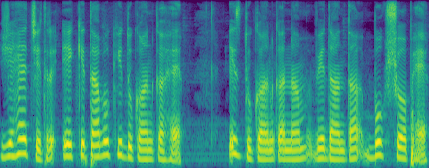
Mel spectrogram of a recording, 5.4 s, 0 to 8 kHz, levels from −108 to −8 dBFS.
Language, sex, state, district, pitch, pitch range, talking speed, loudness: Hindi, female, Delhi, New Delhi, 175 Hz, 160-220 Hz, 180 wpm, -15 LUFS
